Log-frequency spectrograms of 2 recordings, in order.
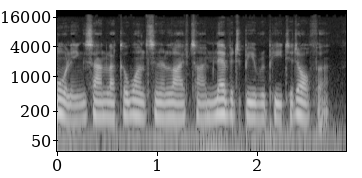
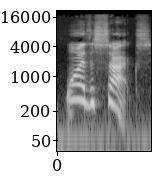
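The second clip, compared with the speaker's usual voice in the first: higher, louder question; curious captain; 10 semitones higher, 5 dB louder, slower than usual. Acted. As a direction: ask it sharply. Vimes asks.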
